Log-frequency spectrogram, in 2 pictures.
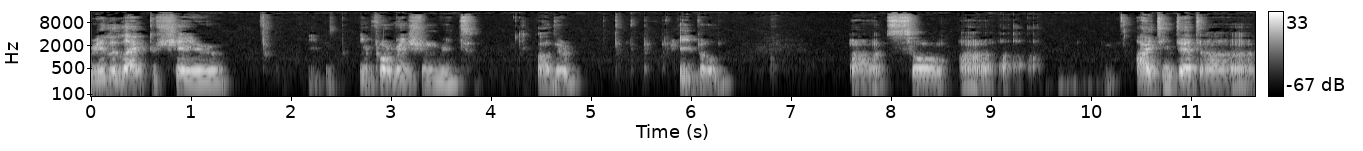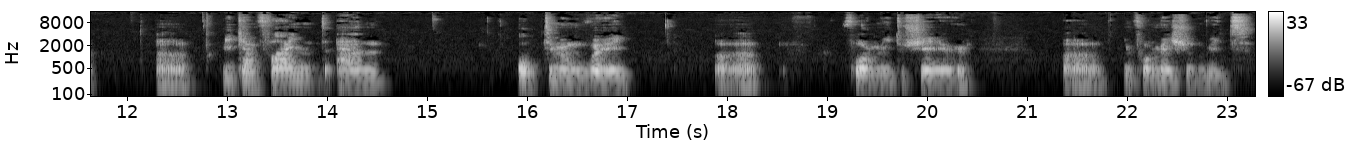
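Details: Stuttering (stammer) with blocks and pauses in an adult male PhD student who describes his stammer as heavy.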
